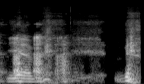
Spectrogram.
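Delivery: ordinary talk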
